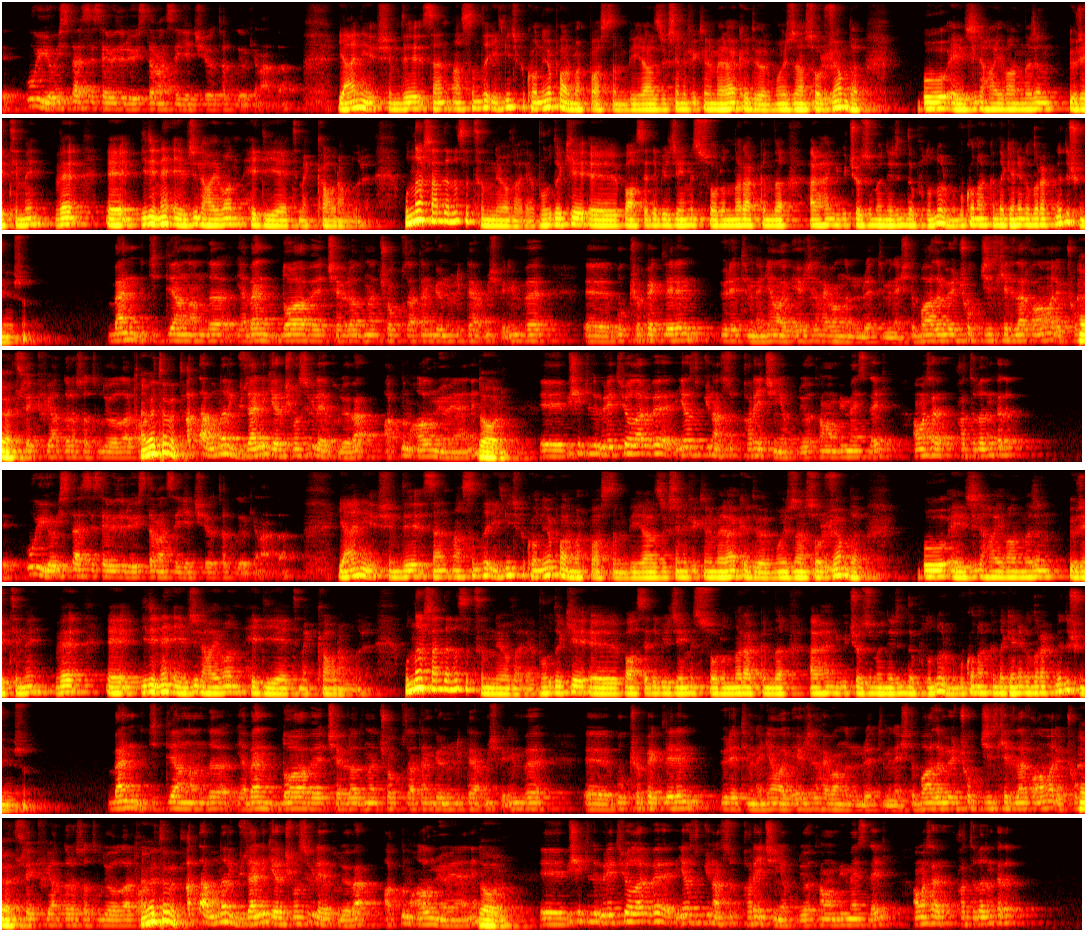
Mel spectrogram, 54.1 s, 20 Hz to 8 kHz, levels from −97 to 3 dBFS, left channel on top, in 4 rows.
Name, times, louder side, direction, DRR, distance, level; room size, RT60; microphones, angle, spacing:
voice 1, 0.0-3.6 10.2-10.4 28.4-33.9 34.3-35.8 36.1-42.4 42.9-46.6 47.3-51.6 52.0-53.2, right 1 dB, 5° left, -5 dB, 2.1 m, -34 dB
voice 2, 3.8-11.0 11.5-13.1 13.3-27.3 40.5-40.9 42.3-42.8 46.6-46.9, left 2 dB, 30° left, 5 dB, 0.4 m, -24 dB
7.6 x 5.0 x 5.2 m, 0.71 s
head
